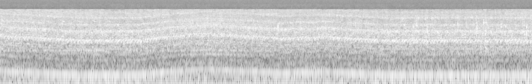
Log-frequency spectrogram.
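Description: A hydraulic crane arm whines as it moves.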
